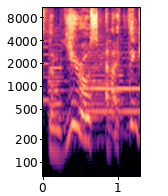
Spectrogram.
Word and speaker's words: gyros: these sandwiches gyros like you do okay it rhymes with heroes I admit that heavyweight boxing champion Rocky Marciano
